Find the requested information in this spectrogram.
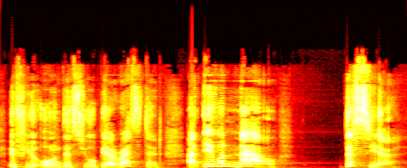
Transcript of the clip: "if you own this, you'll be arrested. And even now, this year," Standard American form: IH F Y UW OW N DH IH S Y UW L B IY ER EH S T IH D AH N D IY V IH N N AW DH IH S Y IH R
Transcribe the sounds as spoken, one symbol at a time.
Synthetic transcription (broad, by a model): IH F Y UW OW N DH IH S Y UW L B IY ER EH S T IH D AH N IY V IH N N AW DH IH S Y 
